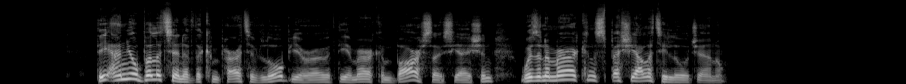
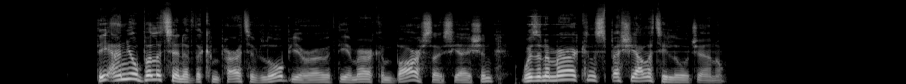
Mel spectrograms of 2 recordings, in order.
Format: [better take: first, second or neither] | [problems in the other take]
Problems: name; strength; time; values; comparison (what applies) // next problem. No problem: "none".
first | noise reduction (neural mask model DeepFilterNet 3)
